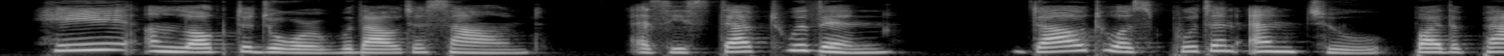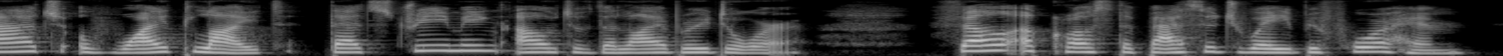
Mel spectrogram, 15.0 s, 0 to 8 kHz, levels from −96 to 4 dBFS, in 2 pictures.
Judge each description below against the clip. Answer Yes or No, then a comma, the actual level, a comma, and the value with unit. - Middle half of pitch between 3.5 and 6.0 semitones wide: Yes, average, 4.0 semitones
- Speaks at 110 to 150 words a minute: Yes, average, 145 wpm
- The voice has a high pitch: Yes, high, 215 Hz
